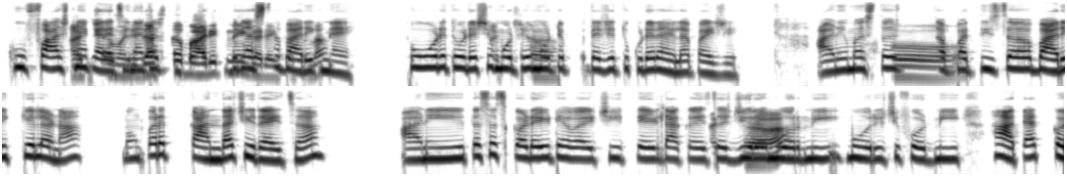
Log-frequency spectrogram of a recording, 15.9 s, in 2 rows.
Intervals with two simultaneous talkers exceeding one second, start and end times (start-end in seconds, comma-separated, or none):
0.6-2.4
